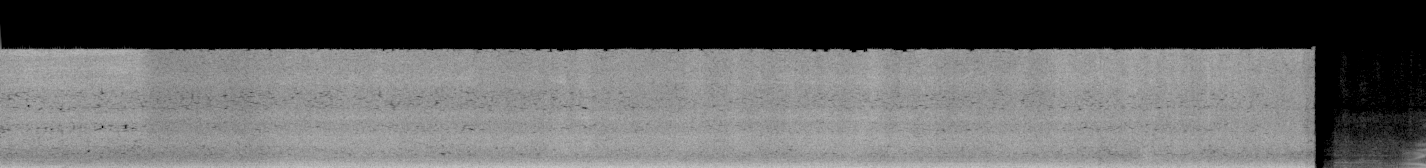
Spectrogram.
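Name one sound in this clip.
Woodworking machines roar loudly and steadily in a large hall.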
